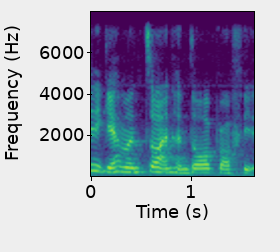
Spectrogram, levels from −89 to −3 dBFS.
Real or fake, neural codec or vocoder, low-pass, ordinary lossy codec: real; none; 7.2 kHz; none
